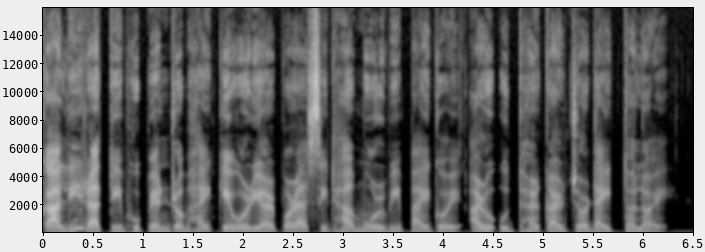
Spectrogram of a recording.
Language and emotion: Assamese, neutral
